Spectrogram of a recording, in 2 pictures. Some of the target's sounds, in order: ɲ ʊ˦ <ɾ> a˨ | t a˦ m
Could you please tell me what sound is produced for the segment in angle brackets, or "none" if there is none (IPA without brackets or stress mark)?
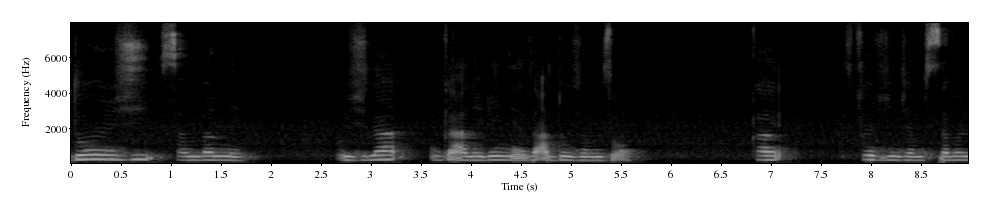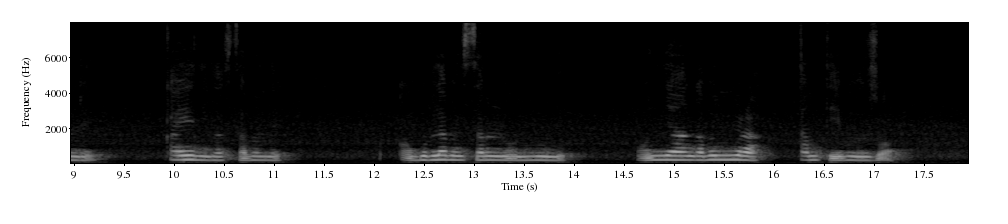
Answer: ɾ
